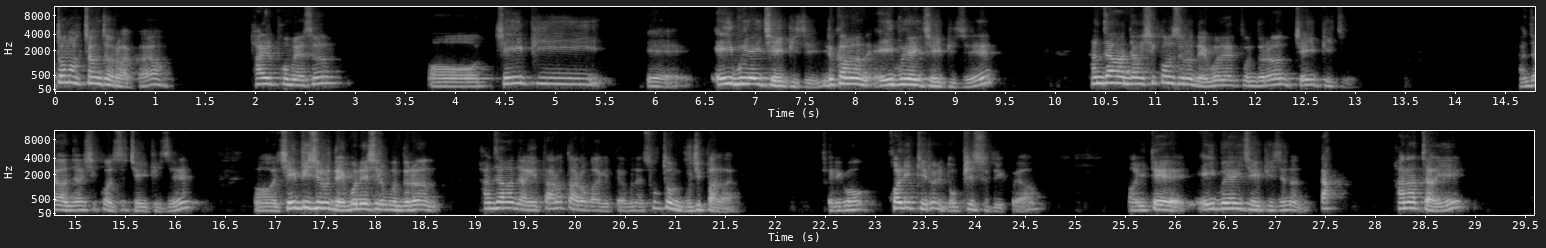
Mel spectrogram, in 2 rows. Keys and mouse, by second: 11.8-28.2 drag, 28.2-29.5 right drag.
